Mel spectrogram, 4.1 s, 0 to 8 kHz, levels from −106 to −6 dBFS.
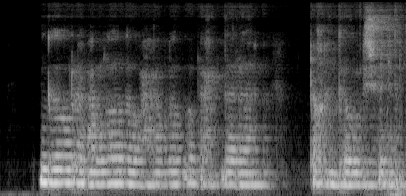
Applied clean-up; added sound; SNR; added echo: neural mask model DeepFilterNet 3.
